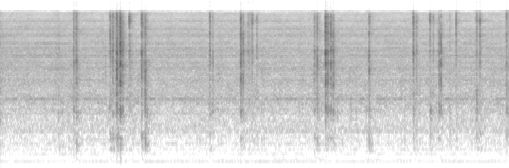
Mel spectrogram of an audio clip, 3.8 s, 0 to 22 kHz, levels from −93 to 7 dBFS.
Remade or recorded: remade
